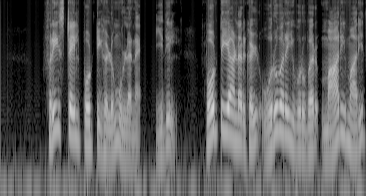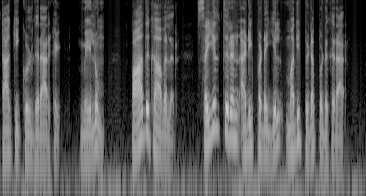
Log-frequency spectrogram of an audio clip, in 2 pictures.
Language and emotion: Tamil, neutral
